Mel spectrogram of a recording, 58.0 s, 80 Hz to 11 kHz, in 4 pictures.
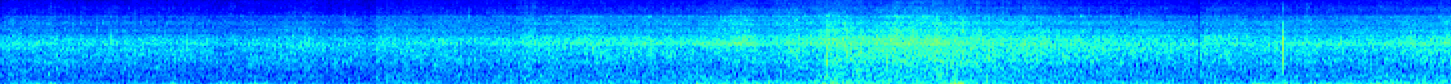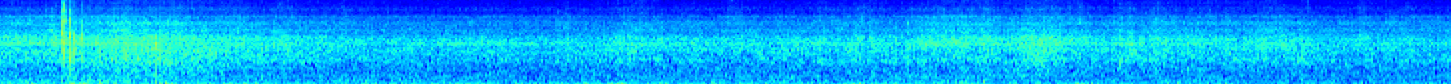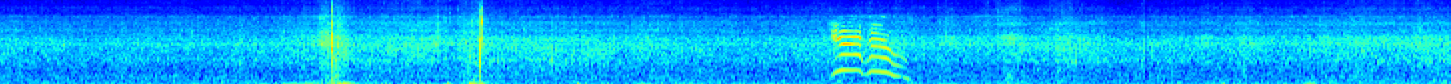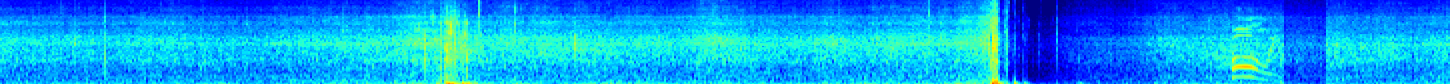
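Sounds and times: paddle splashes: 31.8s - 58.0s
whitewater rapids roaring: 36.9s - 38.3s, 55.4s - 58.0s
person shouting: 37.3s - 38.2s, 55.8s - 56.4s
knocks against kayak hull: 53.3s - 53.9s.

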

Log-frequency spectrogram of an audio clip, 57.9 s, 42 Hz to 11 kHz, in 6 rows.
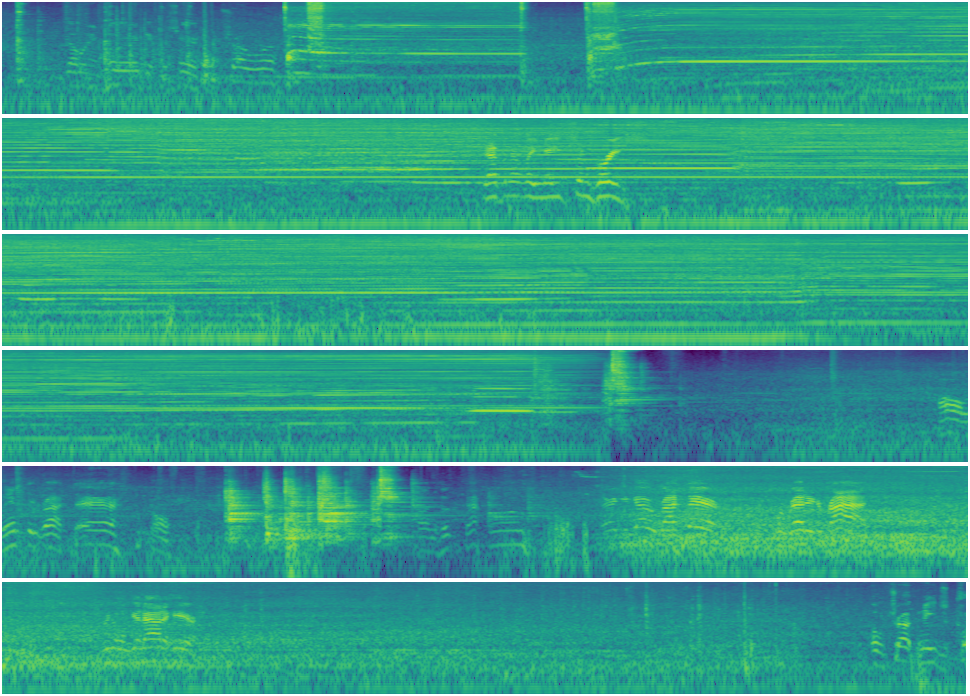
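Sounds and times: hoist pivots squealing and groaning: 0.0s - 35.9s, 38.3s - 56.4s
low hum: 40.4s - 54.7s
knocks and clicks: 40.9s - 44.4s.

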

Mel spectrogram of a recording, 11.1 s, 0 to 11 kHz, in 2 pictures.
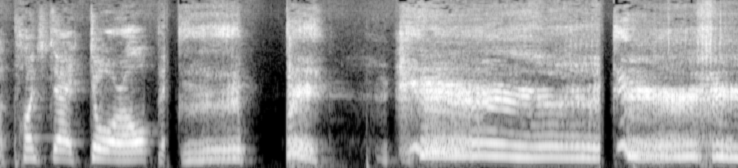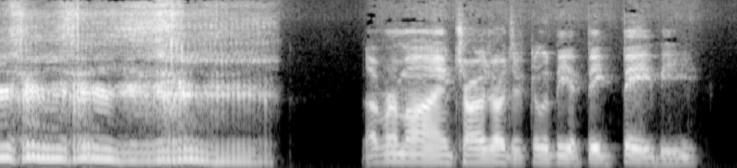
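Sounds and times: person making drawn-out wordless cries: 1.2s - 7.6s.

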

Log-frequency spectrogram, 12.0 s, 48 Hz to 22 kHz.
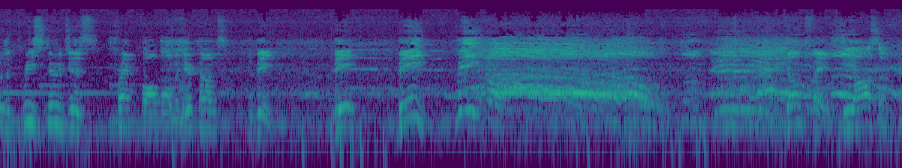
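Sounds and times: voices shouting and cheering: 4.0s - 12.0s.

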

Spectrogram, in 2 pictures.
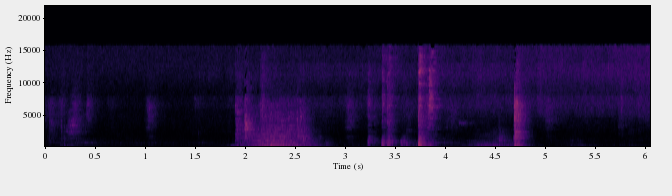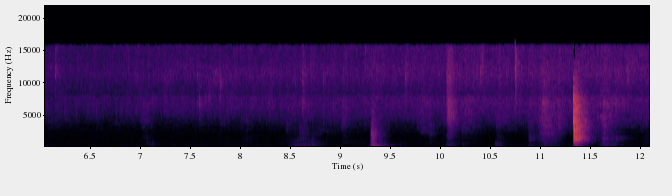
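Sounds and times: drawer sliding open: 1.9s - 2.9s, 4.2s - 4.9s
clicks and knocks of objects: 3.2s - 4.1s.

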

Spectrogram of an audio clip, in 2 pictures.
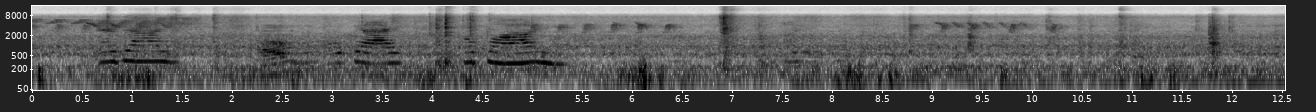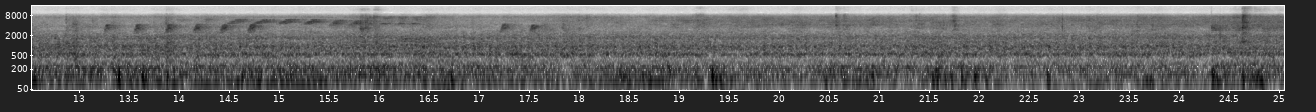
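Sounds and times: low background noise: 0.0s - 25.0s
bird chirping: 13.2s - 16.6s.

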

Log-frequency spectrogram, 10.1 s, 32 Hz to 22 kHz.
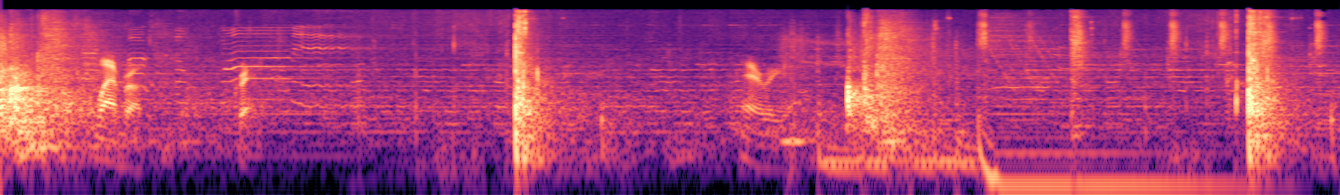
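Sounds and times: background music: 0.0s - 10.0s
bowling ball thud on wooden lane: 6.3s - 6.9s.

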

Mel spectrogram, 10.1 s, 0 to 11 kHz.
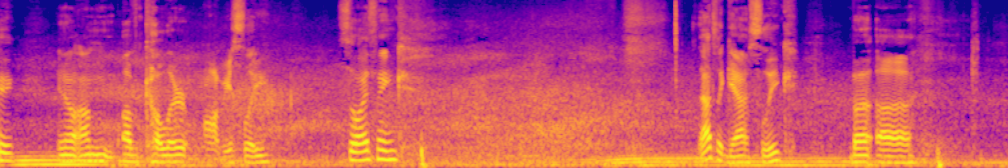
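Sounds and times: car passing: 0.0s - 10.0s
road noise: 0.0s - 10.0s.

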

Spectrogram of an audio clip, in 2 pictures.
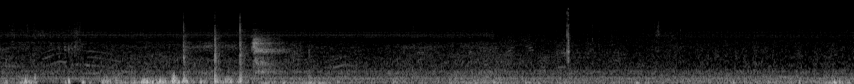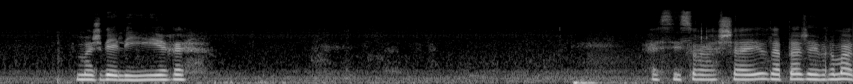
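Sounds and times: wind on microphone: 0.0s - 15.9s.

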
